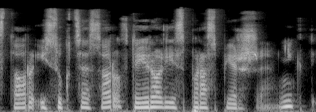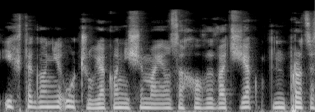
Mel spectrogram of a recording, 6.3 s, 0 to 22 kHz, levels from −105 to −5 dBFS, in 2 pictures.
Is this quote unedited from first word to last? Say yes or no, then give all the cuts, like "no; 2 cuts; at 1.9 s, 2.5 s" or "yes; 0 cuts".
yes; 0 cuts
